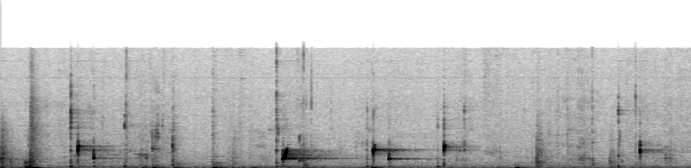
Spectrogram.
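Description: A spoon stirring a watery slime mixture in a small glass bowl, clinking irregularly against the glass; several of the strikes ring briefly.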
